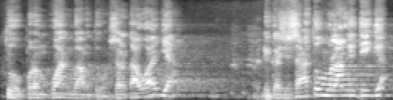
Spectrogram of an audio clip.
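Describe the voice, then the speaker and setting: A man giving a comic sermon in a lively, joking, slangy way, often slipping into a sing-song delivery. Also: mid-range voice, a little fast. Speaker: preacher. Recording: echoey hall, faint music.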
